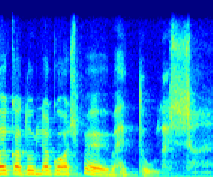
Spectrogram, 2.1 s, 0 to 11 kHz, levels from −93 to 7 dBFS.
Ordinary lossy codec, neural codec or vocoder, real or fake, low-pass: none; none; real; 9.9 kHz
